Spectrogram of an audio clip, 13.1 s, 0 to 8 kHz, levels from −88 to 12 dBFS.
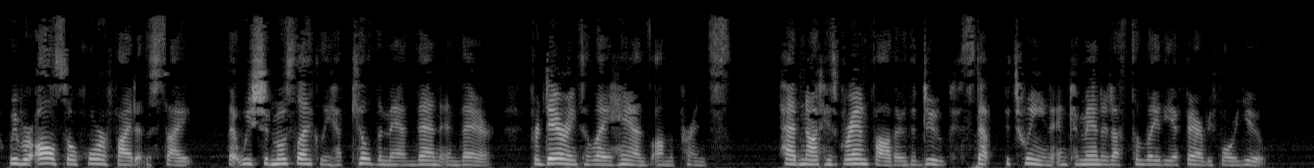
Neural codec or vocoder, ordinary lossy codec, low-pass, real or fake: vocoder, 22.05 kHz, 80 mel bands, Vocos; MP3, 32 kbps; 7.2 kHz; fake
